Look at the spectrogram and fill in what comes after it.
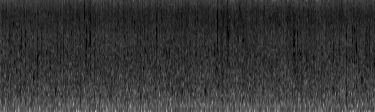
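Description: Faint, steady rain playing as a background bed, with scattered soft drop ticks.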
